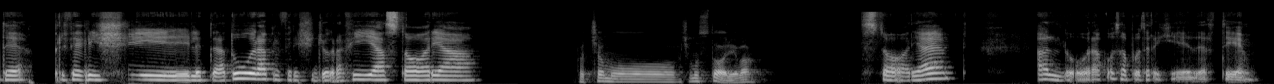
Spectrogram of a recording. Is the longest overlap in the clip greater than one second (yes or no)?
no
